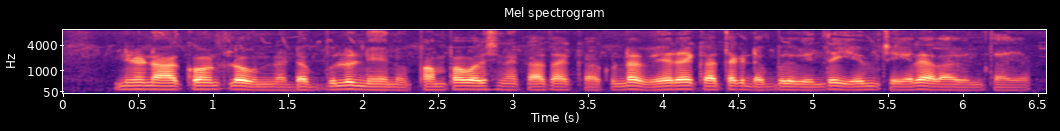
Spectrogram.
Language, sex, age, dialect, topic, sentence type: Telugu, male, 25-30, Central/Coastal, banking, question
